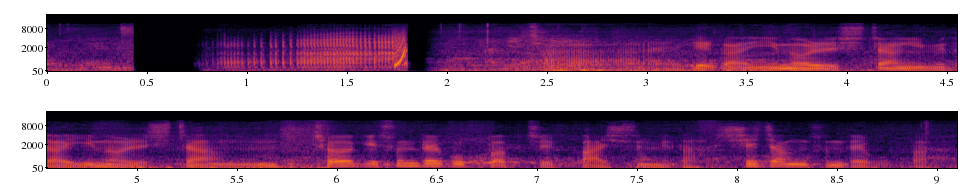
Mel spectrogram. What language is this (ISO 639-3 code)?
kor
